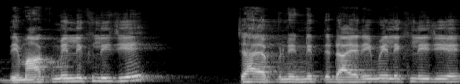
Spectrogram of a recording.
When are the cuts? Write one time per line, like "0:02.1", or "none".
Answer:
none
